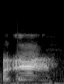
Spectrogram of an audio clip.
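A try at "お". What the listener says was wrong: I think that's an O, not an ah.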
